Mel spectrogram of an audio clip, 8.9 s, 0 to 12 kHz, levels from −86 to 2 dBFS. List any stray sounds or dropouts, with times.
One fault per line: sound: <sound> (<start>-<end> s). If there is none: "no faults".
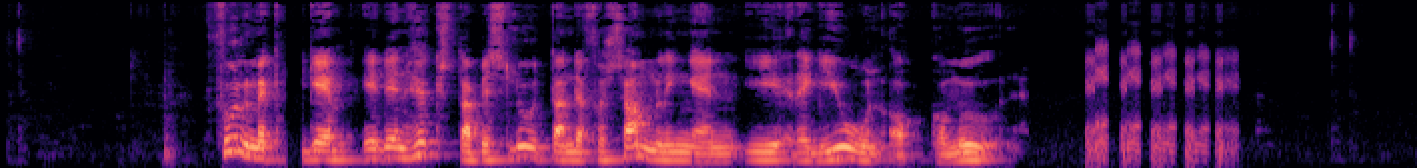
sound: dropout (1.8-1.9 s)
sound: laugh (6.8-7.7 s)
